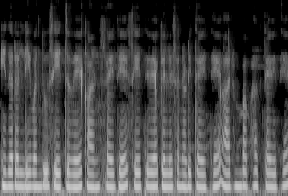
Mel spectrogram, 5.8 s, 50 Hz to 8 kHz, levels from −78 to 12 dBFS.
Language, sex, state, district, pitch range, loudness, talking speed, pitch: Kannada, female, Karnataka, Raichur, 205-215 Hz, -13 LUFS, 115 wpm, 210 Hz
